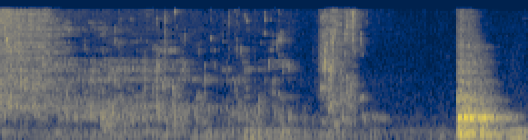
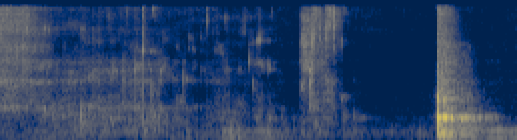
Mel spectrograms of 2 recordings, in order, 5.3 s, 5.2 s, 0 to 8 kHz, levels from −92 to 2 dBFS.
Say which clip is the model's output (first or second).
second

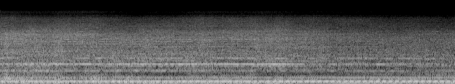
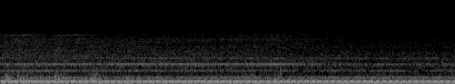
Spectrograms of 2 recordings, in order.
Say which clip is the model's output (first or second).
first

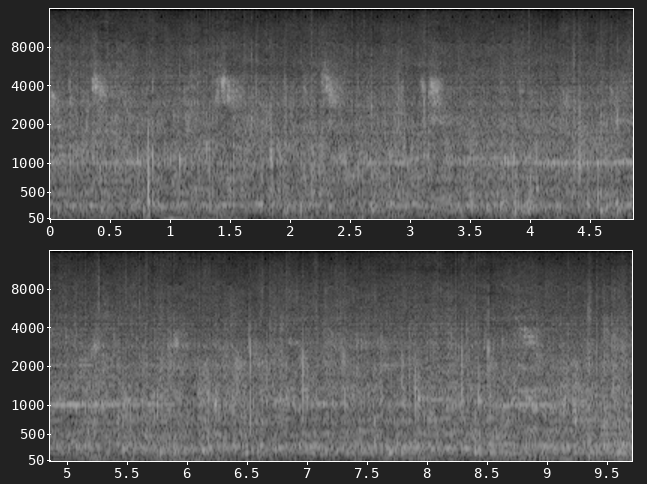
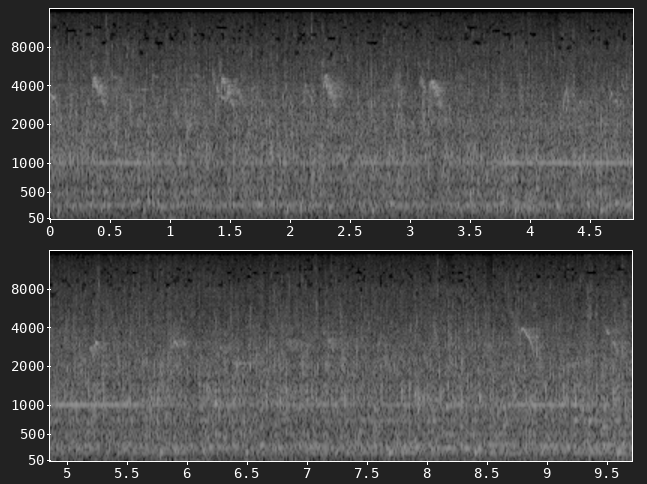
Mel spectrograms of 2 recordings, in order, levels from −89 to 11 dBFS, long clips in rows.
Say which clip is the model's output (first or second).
first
